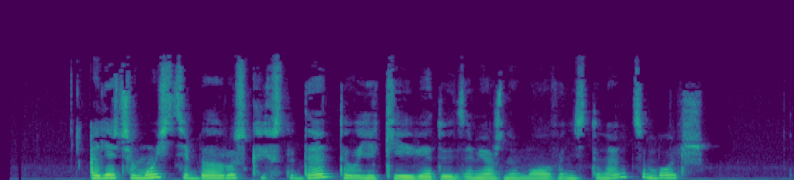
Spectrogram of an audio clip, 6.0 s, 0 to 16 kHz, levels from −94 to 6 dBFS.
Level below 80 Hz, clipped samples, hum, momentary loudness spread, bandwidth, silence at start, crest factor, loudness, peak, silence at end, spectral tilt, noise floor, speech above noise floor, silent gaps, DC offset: -72 dBFS; under 0.1%; none; 9 LU; 11 kHz; 0.7 s; 16 dB; -24 LUFS; -8 dBFS; 0.7 s; -5.5 dB/octave; -64 dBFS; 41 dB; none; under 0.1%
